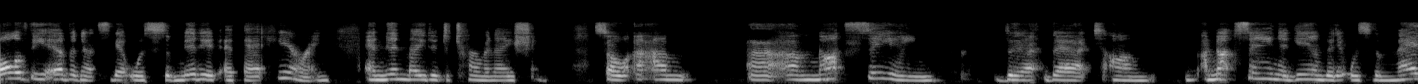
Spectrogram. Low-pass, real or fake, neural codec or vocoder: 7.2 kHz; fake; codec, 44.1 kHz, 2.6 kbps, DAC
